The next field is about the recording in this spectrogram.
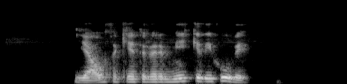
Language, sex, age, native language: Icelandic, male, 20-29, English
